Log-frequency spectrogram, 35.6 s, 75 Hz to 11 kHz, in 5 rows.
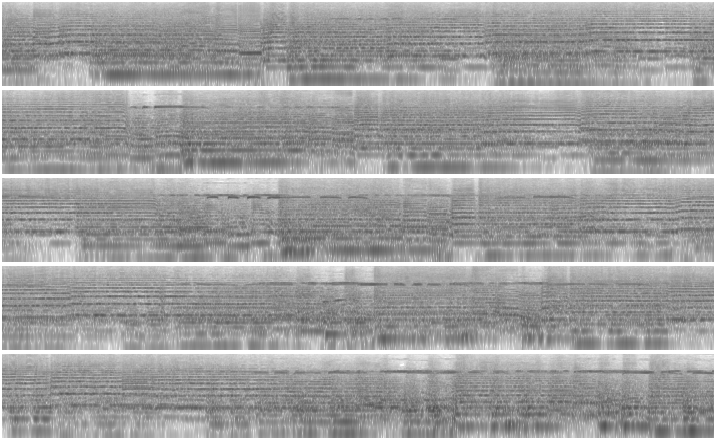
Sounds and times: Music: 0:00.0 - 0:35.6.

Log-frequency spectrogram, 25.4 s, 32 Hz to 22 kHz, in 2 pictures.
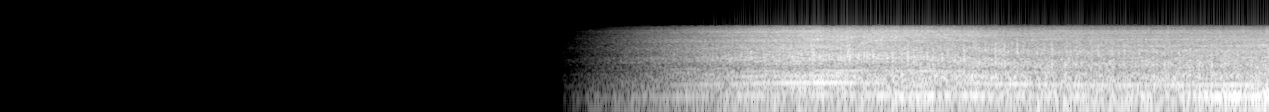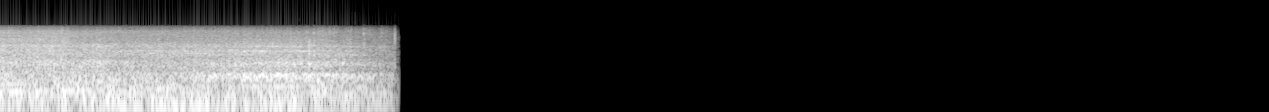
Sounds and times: Motor vehicle (road): 0:05.7 - 0:16.7.

